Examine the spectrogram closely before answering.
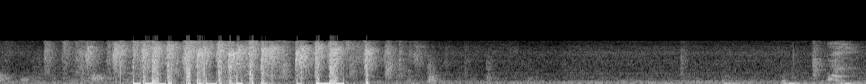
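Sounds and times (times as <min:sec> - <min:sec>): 
audience applause at an open-mic performance night: 0:00.4 - 0:04.2.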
